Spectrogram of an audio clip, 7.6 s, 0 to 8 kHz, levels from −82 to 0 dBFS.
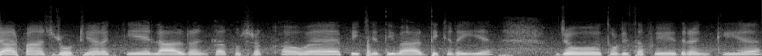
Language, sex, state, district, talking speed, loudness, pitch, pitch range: Hindi, female, Punjab, Pathankot, 180 wpm, -14 LUFS, 205 Hz, 200-210 Hz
